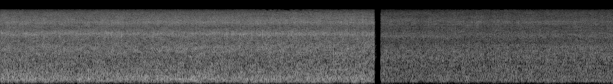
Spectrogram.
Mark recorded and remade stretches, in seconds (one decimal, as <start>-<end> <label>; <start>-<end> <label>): 0.0-2.6 remade; 2.6-3.2 recorded; 3.2-4.6 remade; 4.6-5.2 recorded; 5.2-6.1 remade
